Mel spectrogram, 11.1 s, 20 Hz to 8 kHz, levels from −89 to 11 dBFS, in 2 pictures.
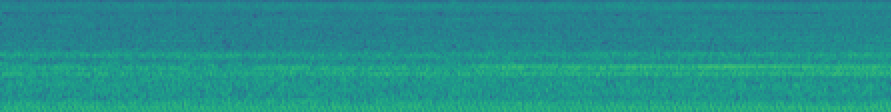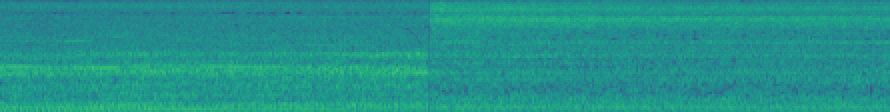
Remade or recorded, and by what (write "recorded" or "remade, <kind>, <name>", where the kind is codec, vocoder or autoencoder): recorded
